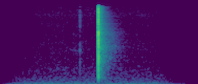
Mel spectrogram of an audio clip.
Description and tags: A money clip/wallet (you know those little card holders made of metal that can also hold bills, yeah one of those) being closed. Could be used as a snare layer.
